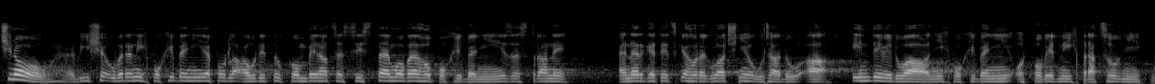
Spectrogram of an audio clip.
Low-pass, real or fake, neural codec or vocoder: 7.2 kHz; real; none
